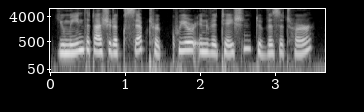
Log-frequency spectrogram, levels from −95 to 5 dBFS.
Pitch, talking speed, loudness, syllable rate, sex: 215 Hz, 195 wpm, -17 LUFS, 5.3 syllables/s, female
